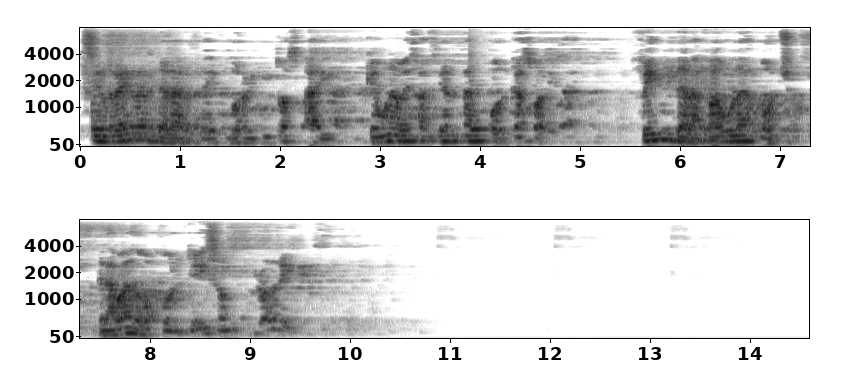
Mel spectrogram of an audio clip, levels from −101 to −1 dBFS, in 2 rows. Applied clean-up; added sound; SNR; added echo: classical method WPE with log-MMSE.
